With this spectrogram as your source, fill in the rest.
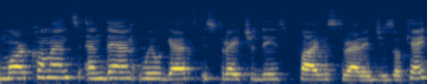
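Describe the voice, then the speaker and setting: The speaker has a Portuguese accent. Pitch variation is ordinary. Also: woman. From Brazil. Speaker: English teacher. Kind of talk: live-streamed lesson reading viewer comments. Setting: Facebook live video. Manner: hesitant, many fillers and repetitions.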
